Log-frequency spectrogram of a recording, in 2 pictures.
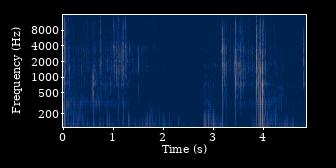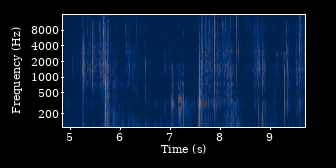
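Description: Fingertips crumple and crinkle a small, filled Blutorange paper tea bag held close. Sharp, bright crackles and crunches come in uneven bursts, with a near-silent pause around two to three seconds before the crinkling resumes. The paper rustles dry and close, with no ring after each crackle.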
